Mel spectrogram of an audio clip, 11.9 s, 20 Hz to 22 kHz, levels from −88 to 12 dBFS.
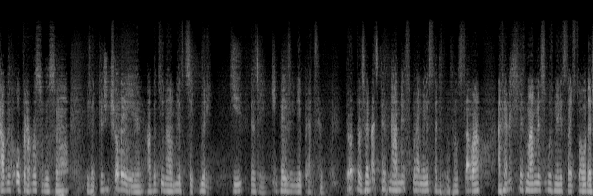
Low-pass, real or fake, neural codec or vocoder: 14.4 kHz; fake; codec, 44.1 kHz, 0.9 kbps, DAC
